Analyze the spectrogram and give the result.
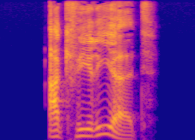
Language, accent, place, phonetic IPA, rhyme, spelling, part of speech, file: German, Germany, Berlin, [ˌakviˈʁiːɐ̯t], -iːɐ̯t, akquiriert, verb, De-akquiriert.ogg
- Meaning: 1. past participle of akquirieren 2. inflection of akquirieren: third-person singular present 3. inflection of akquirieren: second-person plural present 4. inflection of akquirieren: plural imperative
